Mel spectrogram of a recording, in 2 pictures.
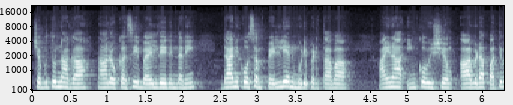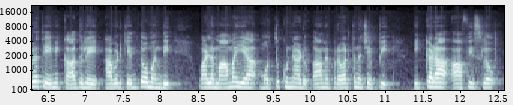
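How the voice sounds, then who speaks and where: A woman reading the lines of an angry, defiant young husband in a storybook drama, in a flat, even way. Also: medium pitch, moderate pace, close to an everyday voice. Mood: scornful.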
